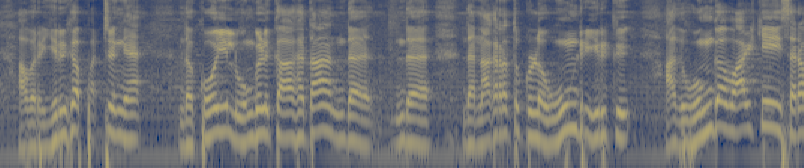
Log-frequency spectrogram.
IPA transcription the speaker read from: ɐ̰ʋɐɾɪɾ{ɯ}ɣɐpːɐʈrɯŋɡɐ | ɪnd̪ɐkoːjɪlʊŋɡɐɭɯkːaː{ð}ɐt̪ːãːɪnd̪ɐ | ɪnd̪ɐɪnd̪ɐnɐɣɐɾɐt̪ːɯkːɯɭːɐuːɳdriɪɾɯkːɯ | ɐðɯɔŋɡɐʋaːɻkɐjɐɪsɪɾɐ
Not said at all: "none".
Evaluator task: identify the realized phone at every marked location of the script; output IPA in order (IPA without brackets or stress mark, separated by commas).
ɯ, ɣ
